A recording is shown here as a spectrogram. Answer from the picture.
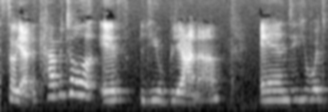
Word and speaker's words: Ljubljana: So yeah, the capital is Ljubljana, and you would pronounce it Ljubljana. So Ljubljana is the right pronunciation.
